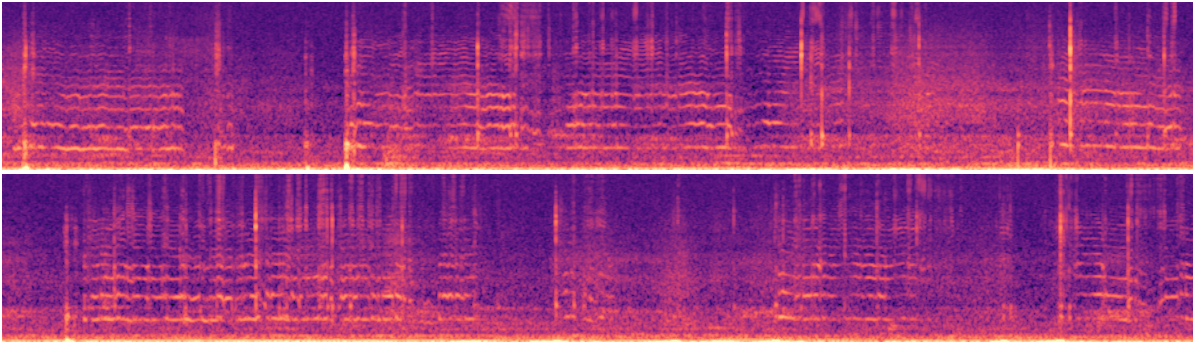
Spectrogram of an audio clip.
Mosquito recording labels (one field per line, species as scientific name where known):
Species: Culex pipiens complex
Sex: female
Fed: unfed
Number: one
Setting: cup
